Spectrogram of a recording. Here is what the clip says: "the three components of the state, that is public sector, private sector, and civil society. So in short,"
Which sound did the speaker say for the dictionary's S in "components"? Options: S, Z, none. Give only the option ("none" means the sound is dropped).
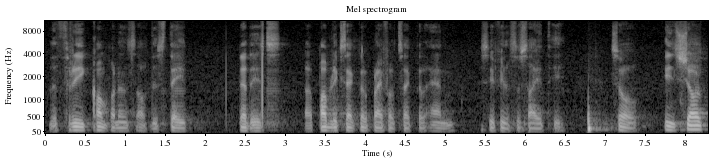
S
